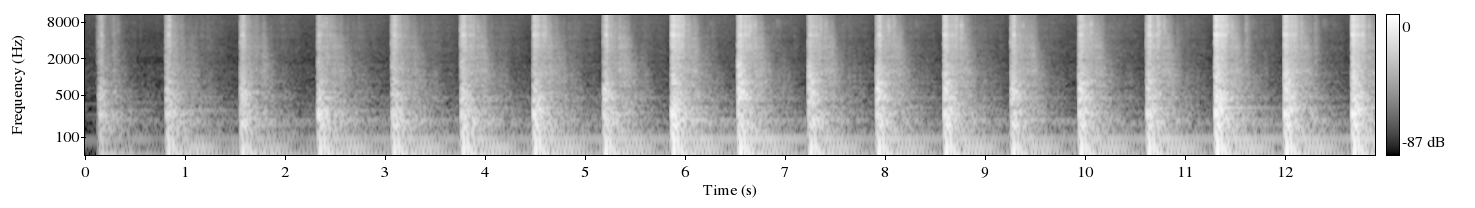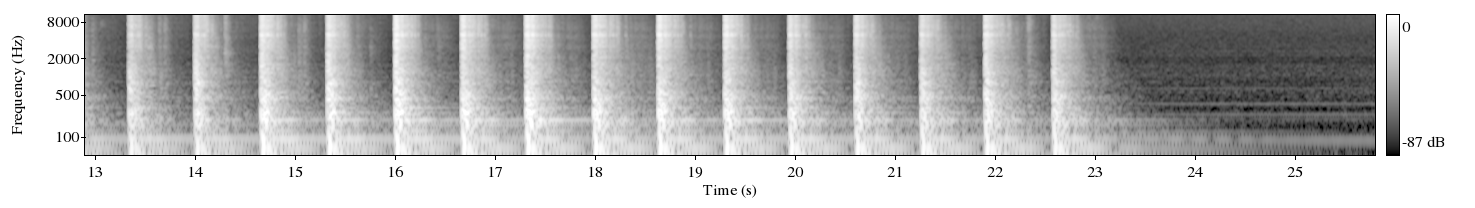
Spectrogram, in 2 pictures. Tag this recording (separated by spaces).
beat bong dryer machine steel thump washer washing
